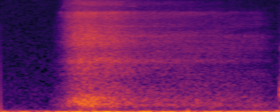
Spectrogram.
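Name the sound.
audible breathing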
